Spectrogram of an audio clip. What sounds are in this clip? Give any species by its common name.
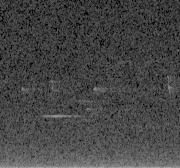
Hermit Thrush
